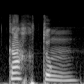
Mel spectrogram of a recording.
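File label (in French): "CARTON", French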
